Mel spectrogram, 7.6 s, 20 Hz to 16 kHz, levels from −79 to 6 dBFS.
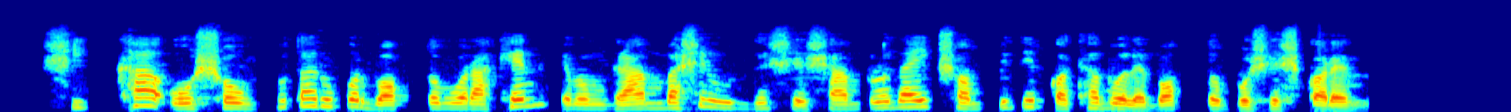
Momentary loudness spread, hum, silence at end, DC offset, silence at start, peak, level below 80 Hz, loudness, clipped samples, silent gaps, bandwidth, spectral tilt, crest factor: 7 LU; none; 0.75 s; under 0.1%; 0.25 s; -2 dBFS; -64 dBFS; -18 LUFS; under 0.1%; 0.46-0.58 s, 1.31-1.37 s, 2.07-2.13 s, 2.76-2.80 s, 4.93-4.98 s, 5.92-6.03 s; 6.6 kHz; -6.5 dB/octave; 16 dB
